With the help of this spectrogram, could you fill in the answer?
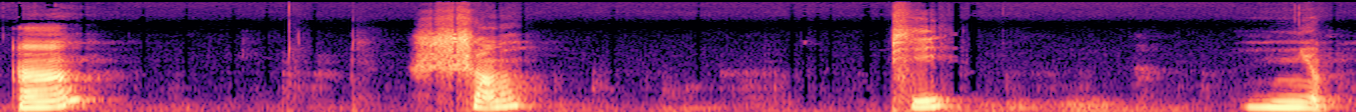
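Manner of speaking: measured, isolated syllables with long pauses; syllable-by-syllable dictation. Shown as a demonstration. Teacher repeating champignon for pupil writing, syllable-by-syllable dictation. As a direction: leave time to write after each syllable.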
